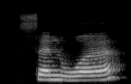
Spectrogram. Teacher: سین میں سٹی والی آواز آئے گی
